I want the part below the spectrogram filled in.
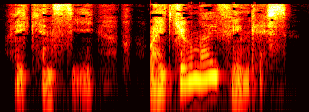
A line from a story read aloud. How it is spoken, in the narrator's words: he announced in a hissing lisp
